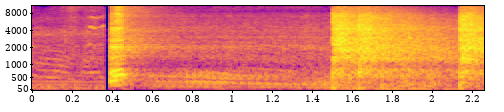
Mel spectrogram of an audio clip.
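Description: A modified car's exhaust giving a single sharp bang less than half a second in. The engine's revs then fall away, and a longer loud noisy burst of exhaust comes near the end.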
